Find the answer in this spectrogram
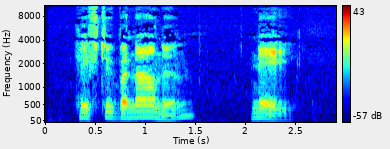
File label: heeft U bananen nee, Dutch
